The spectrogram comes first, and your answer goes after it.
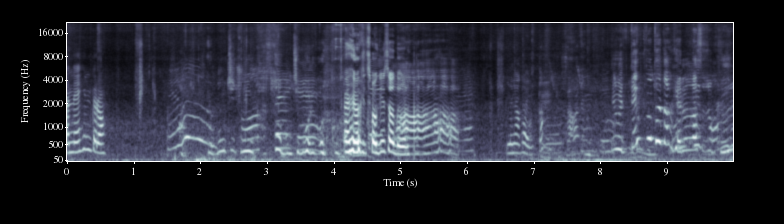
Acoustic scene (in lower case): park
